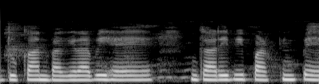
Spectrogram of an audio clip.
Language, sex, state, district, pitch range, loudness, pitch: Hindi, female, Tripura, West Tripura, 210-220 Hz, -15 LUFS, 210 Hz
